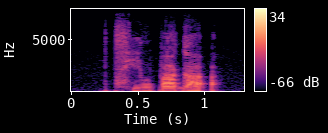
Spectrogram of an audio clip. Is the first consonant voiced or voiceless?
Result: voiceless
